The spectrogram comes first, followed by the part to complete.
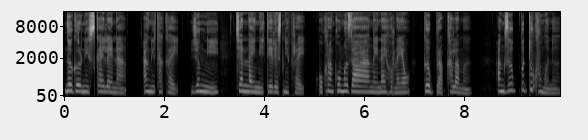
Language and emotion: Bodo, sad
